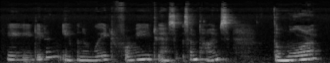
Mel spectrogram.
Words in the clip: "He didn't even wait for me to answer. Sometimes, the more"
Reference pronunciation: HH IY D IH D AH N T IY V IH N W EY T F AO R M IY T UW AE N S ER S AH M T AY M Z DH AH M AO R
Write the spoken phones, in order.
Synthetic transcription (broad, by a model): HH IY D IH D AH N T IY V IH N W EY T F AO R M IY T UW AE S S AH M T AY M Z DH AH M AO R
